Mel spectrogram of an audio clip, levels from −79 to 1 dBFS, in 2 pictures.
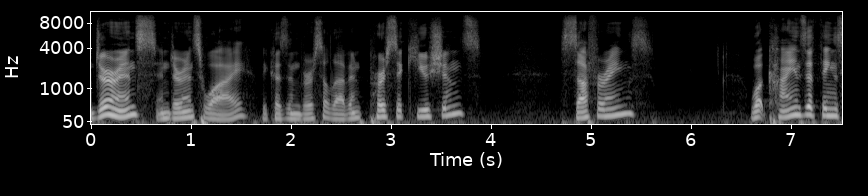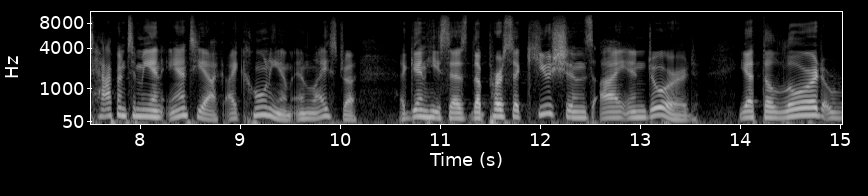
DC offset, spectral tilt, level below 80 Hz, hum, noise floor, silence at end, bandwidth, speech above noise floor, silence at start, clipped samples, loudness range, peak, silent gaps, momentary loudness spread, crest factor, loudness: under 0.1%; -5 dB/octave; -50 dBFS; none; -64 dBFS; 0 s; 10.5 kHz; 35 dB; 0 s; under 0.1%; 4 LU; -10 dBFS; none; 10 LU; 20 dB; -29 LUFS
